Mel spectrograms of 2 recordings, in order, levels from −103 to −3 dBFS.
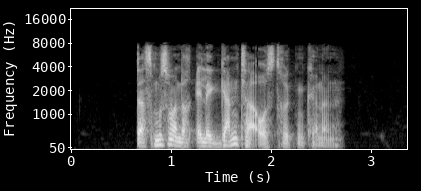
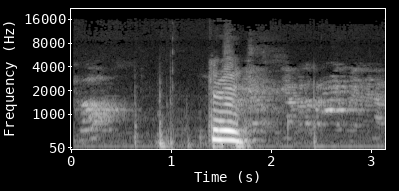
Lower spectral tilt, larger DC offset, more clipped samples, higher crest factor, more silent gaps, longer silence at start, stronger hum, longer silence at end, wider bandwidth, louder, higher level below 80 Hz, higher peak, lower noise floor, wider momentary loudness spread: second, -4.5 dB/octave vs -8 dB/octave; neither; neither; about the same, 18 dB vs 18 dB; neither; first, 0.65 s vs 0.15 s; neither; first, 0.7 s vs 0.4 s; first, 8 kHz vs 7 kHz; second, -20 LUFS vs -12 LUFS; about the same, -54 dBFS vs -50 dBFS; about the same, -2 dBFS vs -2 dBFS; first, -88 dBFS vs -44 dBFS; second, 12 LU vs 27 LU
